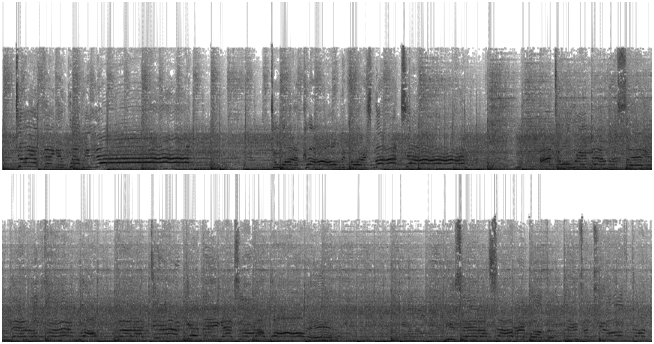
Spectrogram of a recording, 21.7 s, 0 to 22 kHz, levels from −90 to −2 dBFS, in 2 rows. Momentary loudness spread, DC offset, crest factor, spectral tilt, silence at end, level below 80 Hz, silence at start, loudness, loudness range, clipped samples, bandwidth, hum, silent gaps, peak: 4 LU; under 0.1%; 8 dB; -3.5 dB/octave; 0 s; -16 dBFS; 0 s; -8 LUFS; 2 LU; 0.1%; 17 kHz; none; none; 0 dBFS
